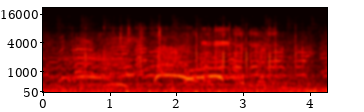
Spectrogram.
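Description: Several people shouting across an outdoor field, voices rising and falling and overlapping, loudest in the middle, with scattered sharp clicks among them.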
